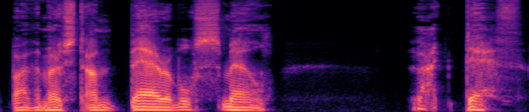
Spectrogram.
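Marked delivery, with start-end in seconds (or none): 3.1-3.9 a spooky storyteller's whisper on the last words; eerie whisper. A narrator's reading. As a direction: breathe it out in a hushed whisper. Spooky line in ghost story.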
